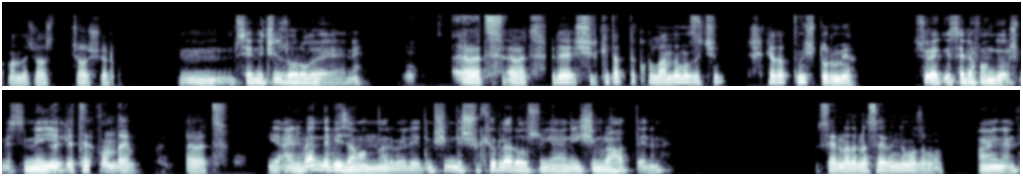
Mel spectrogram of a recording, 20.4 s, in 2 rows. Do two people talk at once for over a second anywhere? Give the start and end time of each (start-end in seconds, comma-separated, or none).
none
